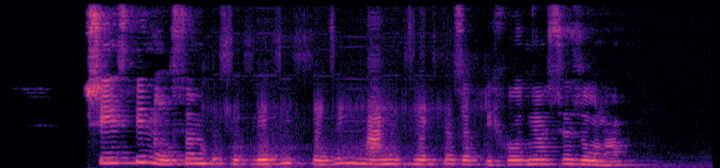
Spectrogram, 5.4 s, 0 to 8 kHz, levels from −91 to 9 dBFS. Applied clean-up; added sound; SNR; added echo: neural separator model SepFormer DNS4.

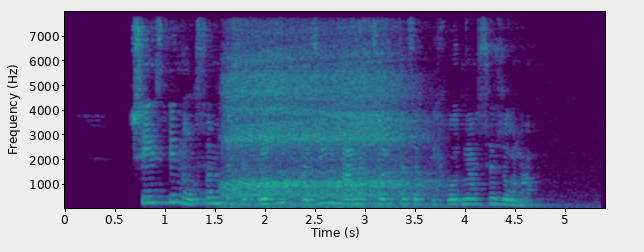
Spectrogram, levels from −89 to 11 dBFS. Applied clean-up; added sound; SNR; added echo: none; Breathing; -1 dB; reverberation time 0.3 s.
